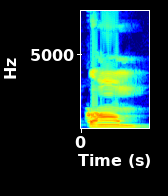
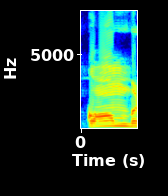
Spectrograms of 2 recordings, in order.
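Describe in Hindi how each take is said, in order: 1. अंतिम b silent है। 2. अंतिम b बोला जाता है। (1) "B यहाँ पे साइलेंट है. तो इसको हम बोलेंगे comb" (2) "इसको comb नहीं बोलते हैं"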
